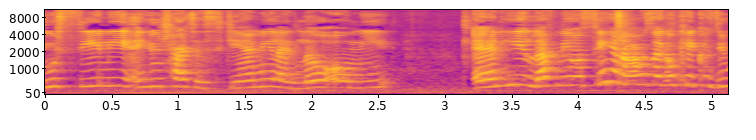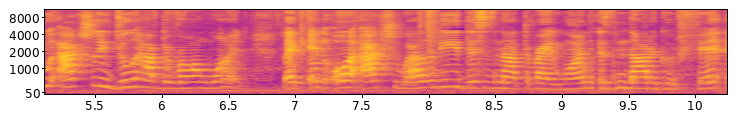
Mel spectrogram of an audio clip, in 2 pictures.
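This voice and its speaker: A woman with an American accent talks at a fairly quick pace and a high pitch, her intonation lively. Noticeable background noise is present. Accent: New York accent, noted by viewers. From New York. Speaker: vlogger. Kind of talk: storytime vlog. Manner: animated.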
